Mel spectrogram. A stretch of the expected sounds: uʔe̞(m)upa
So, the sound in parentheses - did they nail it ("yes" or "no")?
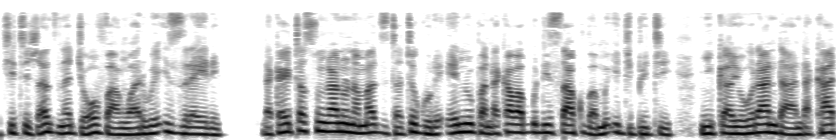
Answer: no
